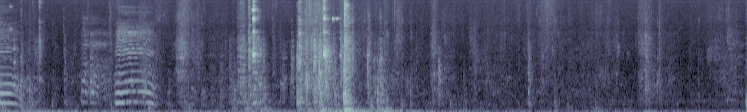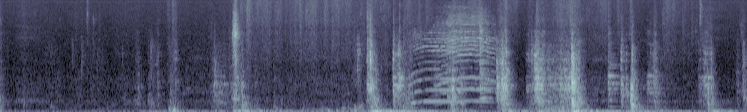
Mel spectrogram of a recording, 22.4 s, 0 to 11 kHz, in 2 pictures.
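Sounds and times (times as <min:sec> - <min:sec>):
domestic goat bleating in a farmyard: 0:00.0 - 0:02.6, 0:17.2 - 0:18.8
knocks and rustles: 0:02.8 - 0:10.1, 0:13.2 - 0:22.4.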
